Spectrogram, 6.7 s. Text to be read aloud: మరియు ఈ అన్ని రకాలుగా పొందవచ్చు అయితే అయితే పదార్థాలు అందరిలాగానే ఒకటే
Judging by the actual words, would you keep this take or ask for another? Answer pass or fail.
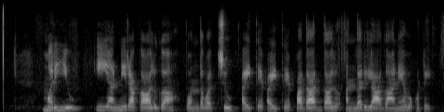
pass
